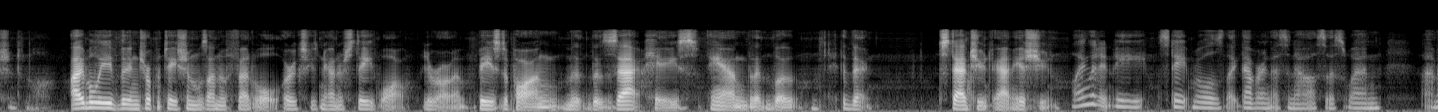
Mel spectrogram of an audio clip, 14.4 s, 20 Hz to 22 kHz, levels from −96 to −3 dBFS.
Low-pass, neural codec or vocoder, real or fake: 7.2 kHz; autoencoder, 22.05 kHz, a latent of 192 numbers a frame, VITS, trained on many speakers; fake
